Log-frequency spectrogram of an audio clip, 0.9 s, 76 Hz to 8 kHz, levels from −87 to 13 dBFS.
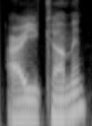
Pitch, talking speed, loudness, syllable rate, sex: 110 Hz, 195 wpm, -17 LUFS, 6.5 syllables/s, male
